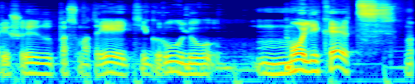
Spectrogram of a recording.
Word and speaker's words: Molecats: Ну, вообще читается как Molly Cats, конечно, но при том, что это два слова Mol и Cats, то Mol Cats. Molly Cats, не знаю, все равно если вместе, это одно слово, по правилам читается Molly Cats.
